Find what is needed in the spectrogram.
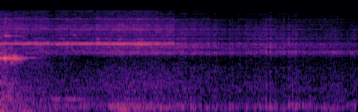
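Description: Near silence with a faint, steady high-pitched tone that fades away in the first second and a half.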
